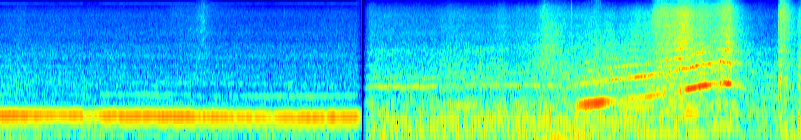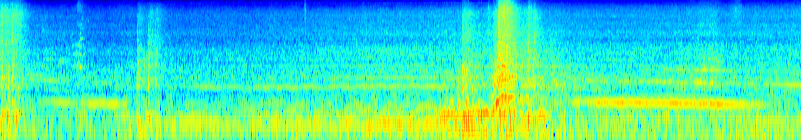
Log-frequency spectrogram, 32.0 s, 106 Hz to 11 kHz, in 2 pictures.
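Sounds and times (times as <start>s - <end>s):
sports car engine revving: 7.4s - 31.8s.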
